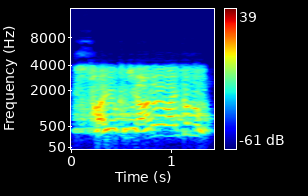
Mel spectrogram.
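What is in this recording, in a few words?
Japanese left wing mood med; War Thunder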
